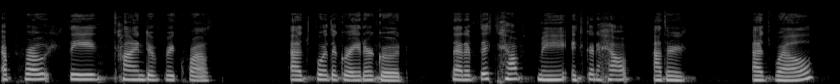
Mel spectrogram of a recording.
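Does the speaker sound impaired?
Yes: profound hearing loss, congenital, bilateral; congenital profound hearing loss both ears, hearing aid right ear only, no fire alarm heard without it; talks very well despite profound hearing loss, did not talk until age four.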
